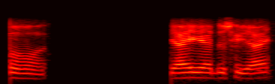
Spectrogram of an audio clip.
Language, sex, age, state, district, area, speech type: Manipuri, male, 45-60, Manipur, Kangpokpi, urban, conversation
